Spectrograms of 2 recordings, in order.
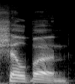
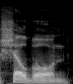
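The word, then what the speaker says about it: Shelbourne: be a while yet apparently it's shell bur not shellborne so if I do it if I accidentally say say shellborne that's because of how it's written in the language I speak shellburn though is apparently more accurate just letting you know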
